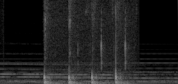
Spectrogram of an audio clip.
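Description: Four quick knocks on a room door in a dark boarding-house corridor, close and fairly loud in an even rhythm over a low, steady musical drone.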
